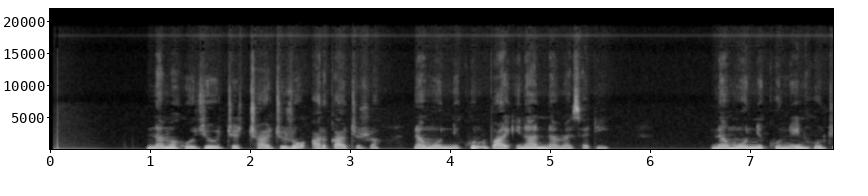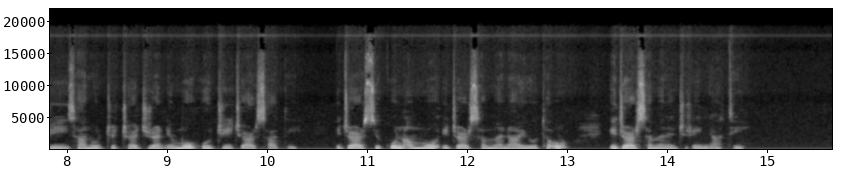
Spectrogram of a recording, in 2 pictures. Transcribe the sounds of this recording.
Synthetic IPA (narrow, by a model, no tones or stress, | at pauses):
nɐmɐɦɔd͡ʒiːhɔd͡ʒːɛt͡ʃːaːd͡ʒɪɾʊʔɐɾɡaːd͡ʒɪrːɐ | nɐmo̞ːnːɪkʊnbaːjʔɪnaːnːɐmɐsɐd̪iː | nɐmo̞ːnːɪkʊnːeːnhɔd͡ʒiːɪsaːnhɔd͡ʒːɛt͡ʃːaːd͡ʒɪɾɐnɪmːo̞ːhɔd͡ʒiːɪd͡ʒaːɾsaːt̪ɪ | ʔɪd͡ʒaːɾsikʊnɐ̰mːo̞ːʔɪd͡ʒaːɾsɐmɐnaːjo̞ːt̪ɐʔʊ | ʔɪd͡ʒaːɾsɐmɐnɐd͡ʒɪɾḛːɲːa̰ːt̪i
